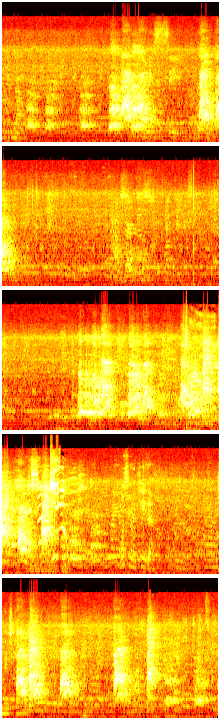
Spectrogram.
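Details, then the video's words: Dogs in a room of many dogs bark in loud, ragged bursts, with clusters of quick yaps around the middle and near the end, while people talk throughout about which dog to pick. "The cutest dogs barking"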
